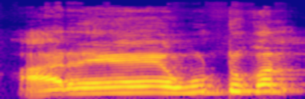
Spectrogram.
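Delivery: high, drawn-out mock complaint; exasperated protest. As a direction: protest loudly at an impatient pet. Protesting at dog's barking.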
